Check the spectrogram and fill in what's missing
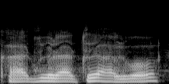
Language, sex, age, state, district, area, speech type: Goan Konkani, male, 60+, Goa, Murmgao, rural, spontaneous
